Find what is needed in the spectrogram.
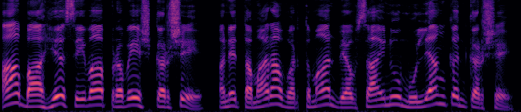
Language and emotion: Gujarati, neutral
